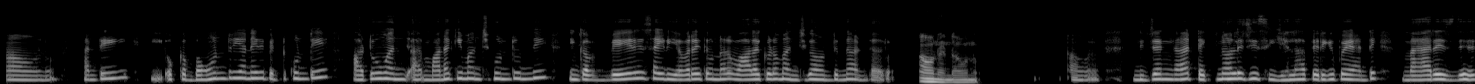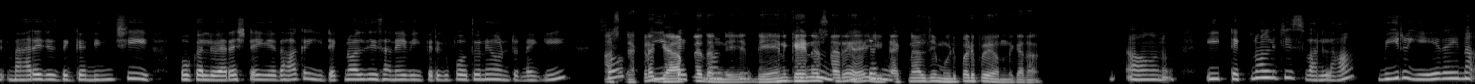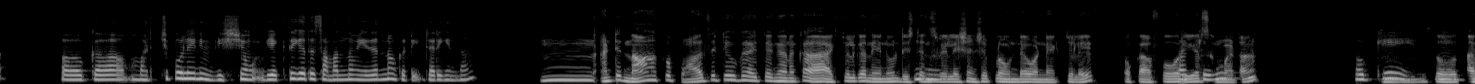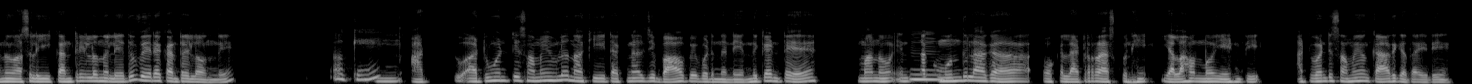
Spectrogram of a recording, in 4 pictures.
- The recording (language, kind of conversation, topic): Telugu, podcast, టెక్నాలజీ మీ వ్యక్తిగత సంబంధాలను ఎలా మార్చింది?
- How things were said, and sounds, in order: in English: "బౌండరీ"; in English: "సైడ్"; other background noise; in English: "టెక్నాలజీస్"; in English: "మ్యారేజ్"; in English: "మ్యారేజెస్"; in English: "అరెస్ట్"; in English: "టెక్నాలజీస్"; in English: "గాప్"; in English: "సో"; in English: "టెక్నాలజీ"; in English: "టెక్నాలజీ"; in English: "టెక్నాలజీస్"; in English: "పాజిటివ్‌గా"; in English: "యాక్చువల్‌గా"; in English: "డిస్టెన్స్ రిలేషన్‌షిప్‌లో"; in English: "యాక్చువల్లీ"; in English: "ఫౌర్ ఇయర్స్"; other noise; in English: "సో"; in English: "కంట్రీలోనే"; in English: "కంట్రీలో"; tapping; in English: "టెక్నాలజీ"; in English: "లెటర్"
